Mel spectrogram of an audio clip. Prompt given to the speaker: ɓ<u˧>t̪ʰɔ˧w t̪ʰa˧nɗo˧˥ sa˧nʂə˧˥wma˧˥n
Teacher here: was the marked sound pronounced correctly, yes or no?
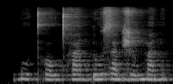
yes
